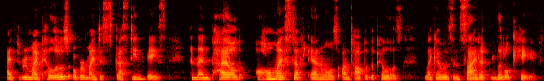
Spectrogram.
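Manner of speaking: ordinary delivery, nothing marked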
